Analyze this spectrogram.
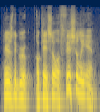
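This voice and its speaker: A man's voice: a little high, animated, fast talker, darkish tone. A man hosting a live stream, talking casually and reading a list of names with asides. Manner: chatty, digressive, reads names off a list. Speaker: host.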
